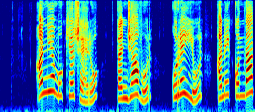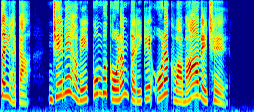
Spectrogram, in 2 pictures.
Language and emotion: Gujarati, neutral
